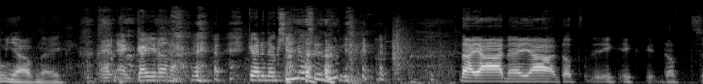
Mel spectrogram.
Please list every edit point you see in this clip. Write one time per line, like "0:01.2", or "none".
0:03.4
0:04.5
0:05.6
